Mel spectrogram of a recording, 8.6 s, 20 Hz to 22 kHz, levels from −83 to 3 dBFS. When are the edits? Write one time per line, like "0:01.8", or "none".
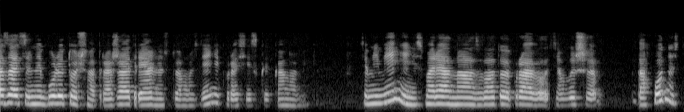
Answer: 0:04.3
0:06.9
